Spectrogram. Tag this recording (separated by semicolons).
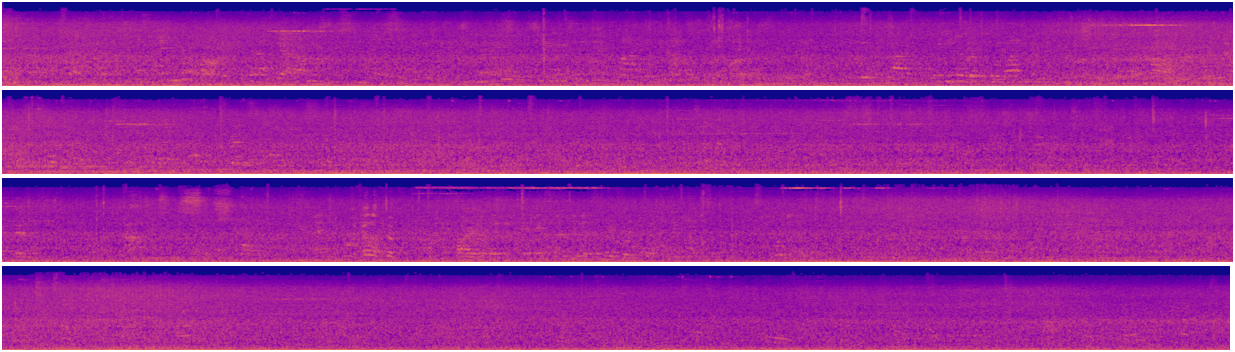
ambience; atmosphere; bus; cars; london; people; public; traffic; walking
